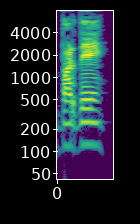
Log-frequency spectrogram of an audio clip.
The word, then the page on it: barde: Apatani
